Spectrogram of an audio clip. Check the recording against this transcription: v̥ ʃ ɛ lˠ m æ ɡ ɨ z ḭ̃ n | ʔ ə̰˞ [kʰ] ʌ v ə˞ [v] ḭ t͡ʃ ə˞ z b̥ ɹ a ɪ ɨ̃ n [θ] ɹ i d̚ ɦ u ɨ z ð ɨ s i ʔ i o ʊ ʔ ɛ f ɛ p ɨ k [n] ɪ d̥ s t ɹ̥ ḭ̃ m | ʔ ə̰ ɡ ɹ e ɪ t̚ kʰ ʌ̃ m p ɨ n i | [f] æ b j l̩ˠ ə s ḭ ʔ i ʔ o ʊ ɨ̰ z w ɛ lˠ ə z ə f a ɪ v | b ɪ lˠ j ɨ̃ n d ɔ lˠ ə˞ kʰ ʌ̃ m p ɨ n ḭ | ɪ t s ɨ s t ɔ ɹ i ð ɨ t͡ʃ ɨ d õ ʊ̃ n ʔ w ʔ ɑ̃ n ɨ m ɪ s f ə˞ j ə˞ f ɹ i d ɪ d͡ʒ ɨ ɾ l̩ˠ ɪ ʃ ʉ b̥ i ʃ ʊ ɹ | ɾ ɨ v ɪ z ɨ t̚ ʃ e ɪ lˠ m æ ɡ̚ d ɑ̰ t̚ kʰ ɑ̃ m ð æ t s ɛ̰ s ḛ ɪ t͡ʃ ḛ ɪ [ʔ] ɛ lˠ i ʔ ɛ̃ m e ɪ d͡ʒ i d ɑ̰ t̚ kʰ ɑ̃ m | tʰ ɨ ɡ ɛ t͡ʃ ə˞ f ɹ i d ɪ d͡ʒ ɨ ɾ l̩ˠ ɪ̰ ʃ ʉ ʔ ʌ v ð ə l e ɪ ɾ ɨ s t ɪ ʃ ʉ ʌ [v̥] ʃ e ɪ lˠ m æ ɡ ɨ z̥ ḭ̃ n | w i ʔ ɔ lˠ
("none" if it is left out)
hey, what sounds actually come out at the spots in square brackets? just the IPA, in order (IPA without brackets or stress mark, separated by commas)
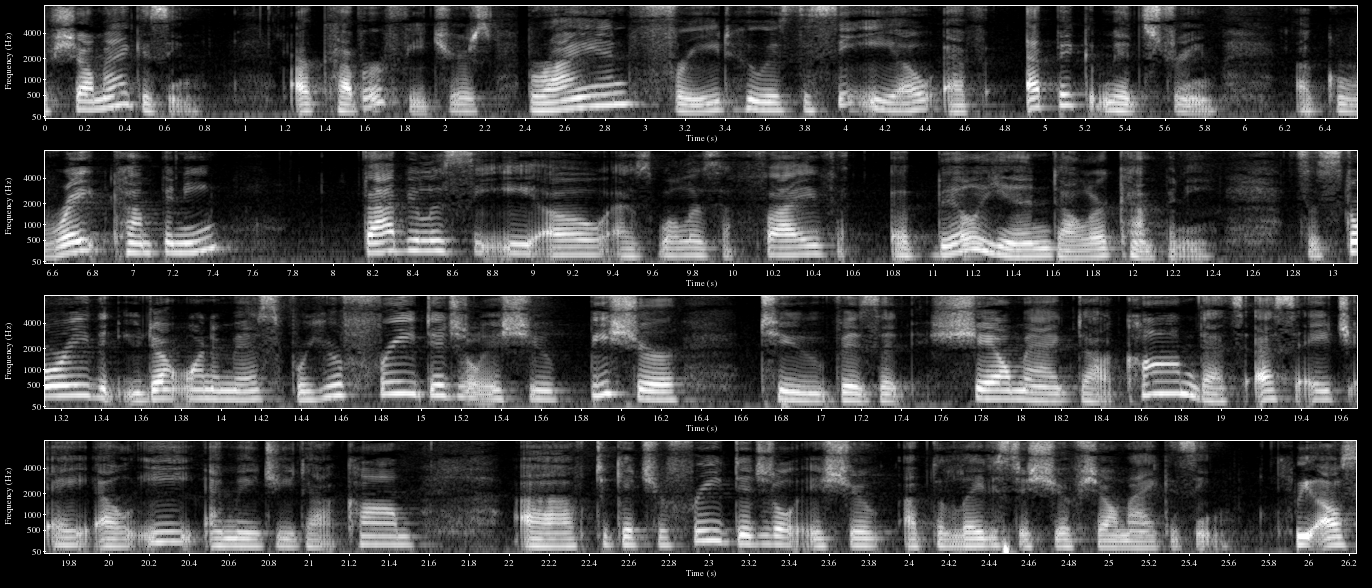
kʰ, f, f, m, f, ʔ, v̥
